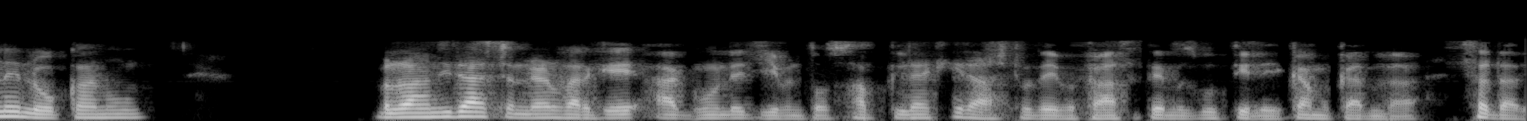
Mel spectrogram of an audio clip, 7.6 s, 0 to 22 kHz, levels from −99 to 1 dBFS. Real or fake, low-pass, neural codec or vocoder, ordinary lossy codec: fake; 5.4 kHz; codec, 16 kHz, 2 kbps, X-Codec, HuBERT features, trained on LibriSpeech; AAC, 24 kbps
